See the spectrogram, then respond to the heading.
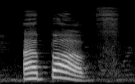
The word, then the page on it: above: British English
